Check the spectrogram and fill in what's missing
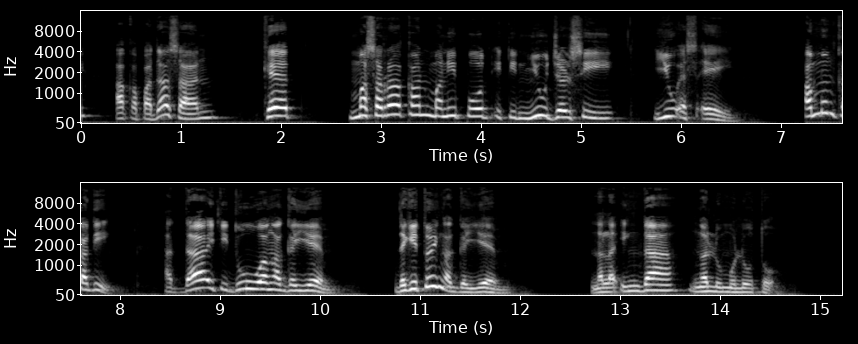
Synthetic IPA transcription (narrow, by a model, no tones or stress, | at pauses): ʔɐkɐpɐd̪aːsankɛt̪̚ | mɐsɐɾaːkanmɐniːpod̪ɪt̪injud͡ʒɛɹsi | juɛsɛj | ʔɐmʊmkɐd̪i | ʔɐd̪ait̪id̪uwaŋaɡɐjɛm | d̪ɐɡɪt̪ojŋaɡɐjɛm | nɐlaʔɪŋd̪aŋɐlʊmʊluːt̪o̰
